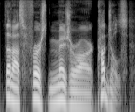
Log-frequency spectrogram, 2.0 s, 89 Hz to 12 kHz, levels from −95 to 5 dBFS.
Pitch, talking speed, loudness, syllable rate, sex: 120 Hz, 175 wpm, -16 LUFS, 5.1 syllables/s, male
